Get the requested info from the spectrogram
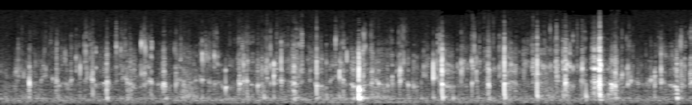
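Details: Domestic dog at its food indoors, crunching and chewing with sharp bite clicks about every few seconds over a steady low rustle of mouth and bowl noise.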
